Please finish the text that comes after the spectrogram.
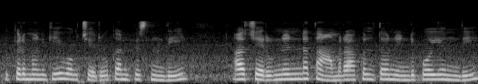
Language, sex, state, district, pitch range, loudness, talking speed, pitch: Telugu, female, Andhra Pradesh, Srikakulam, 215-240 Hz, -17 LUFS, 125 wpm, 230 Hz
